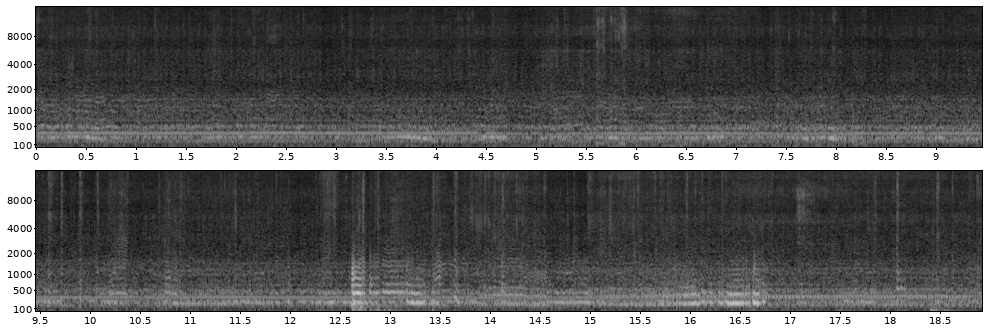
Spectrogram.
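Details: Honey bees working inside an open hive on a fine, sunny day, microphone slid down among them: a steady droning hum with layered low tones, occasional louder buzzes rising near the end, and faint crackles of bees moving about.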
